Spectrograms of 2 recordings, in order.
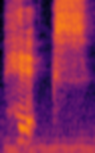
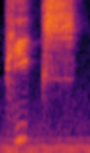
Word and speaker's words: picks: Okay, this word here is picks instead of peaks. Okay, we use a short I sound.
